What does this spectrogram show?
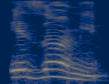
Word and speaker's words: exame: Exame se escreve com X e tem som de Z.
